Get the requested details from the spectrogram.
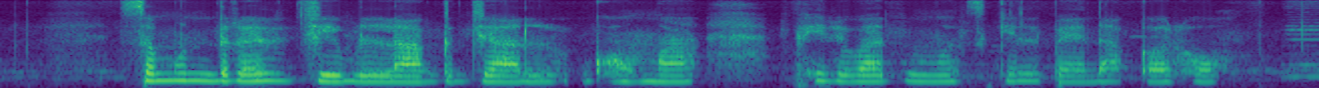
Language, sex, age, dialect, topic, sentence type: Magahi, female, 56-60, Northeastern/Surjapuri, agriculture, statement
